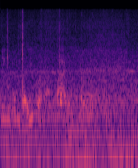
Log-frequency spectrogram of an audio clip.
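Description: Indistinct talking in the background over a steady low rumble, with a few brief clicks.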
